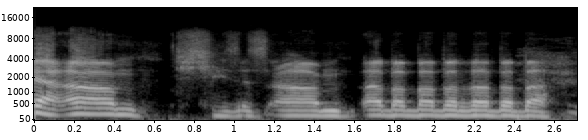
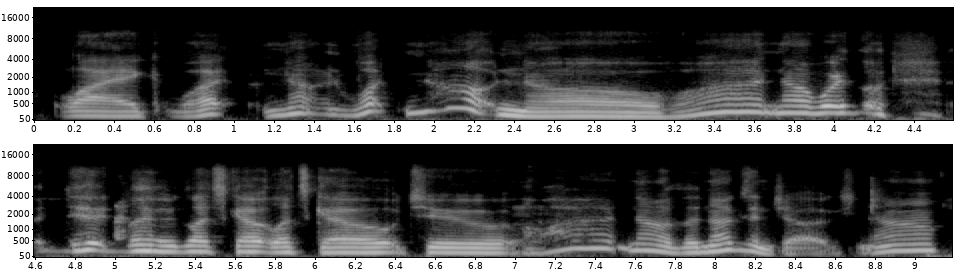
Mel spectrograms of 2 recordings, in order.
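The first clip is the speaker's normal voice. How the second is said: slow, swooping drawl; practised character voice; 4 semitones lower, slower than usual. Pretend. Player practising a voice for October, slow bewildered drawl. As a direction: drag out each bewildered question.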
